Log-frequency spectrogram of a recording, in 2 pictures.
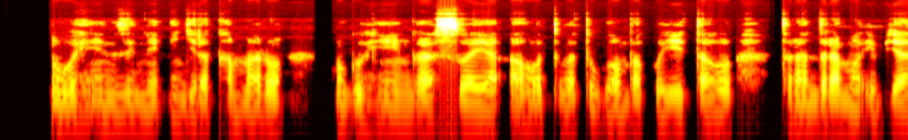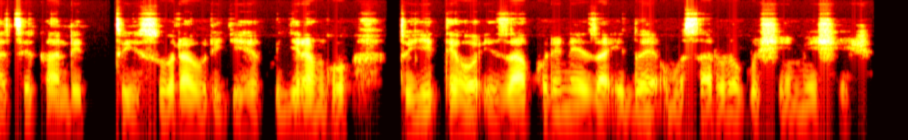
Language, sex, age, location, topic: Kinyarwanda, male, 36-49, Musanze, agriculture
